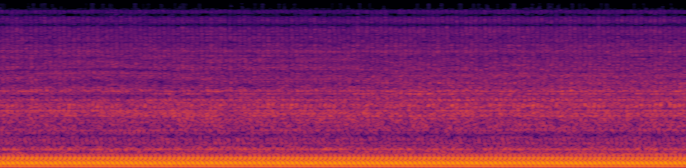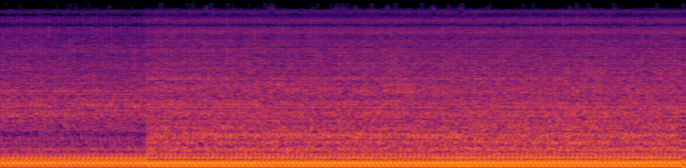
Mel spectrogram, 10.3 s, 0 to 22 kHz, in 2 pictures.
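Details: Briggs & Stratton Storm Responder generator engine 21T212, previously stuck at TDC with fuel-flooded crankcase, governor spring backed off: single cylinder chugs slowly and evenly at low speed, no knocks or misses; initial smoke burned off, normal running.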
